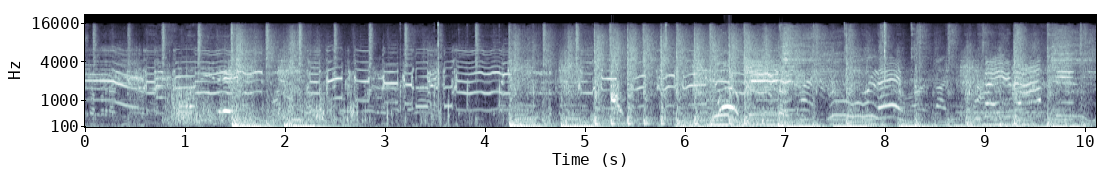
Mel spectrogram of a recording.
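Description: Background music: a song with guitar and a singing voice over a bass line that drops out briefly about four seconds in.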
